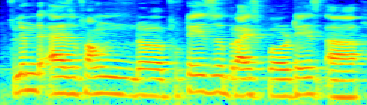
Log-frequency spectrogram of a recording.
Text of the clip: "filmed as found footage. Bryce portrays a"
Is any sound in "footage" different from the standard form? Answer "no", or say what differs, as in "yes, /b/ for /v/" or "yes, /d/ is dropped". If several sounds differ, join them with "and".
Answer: yes, /z/ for /dʒ/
